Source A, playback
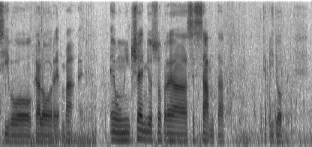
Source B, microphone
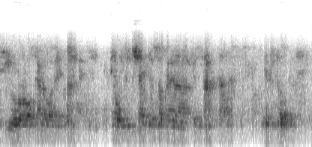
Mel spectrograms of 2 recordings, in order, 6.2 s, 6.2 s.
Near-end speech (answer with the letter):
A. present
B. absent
B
